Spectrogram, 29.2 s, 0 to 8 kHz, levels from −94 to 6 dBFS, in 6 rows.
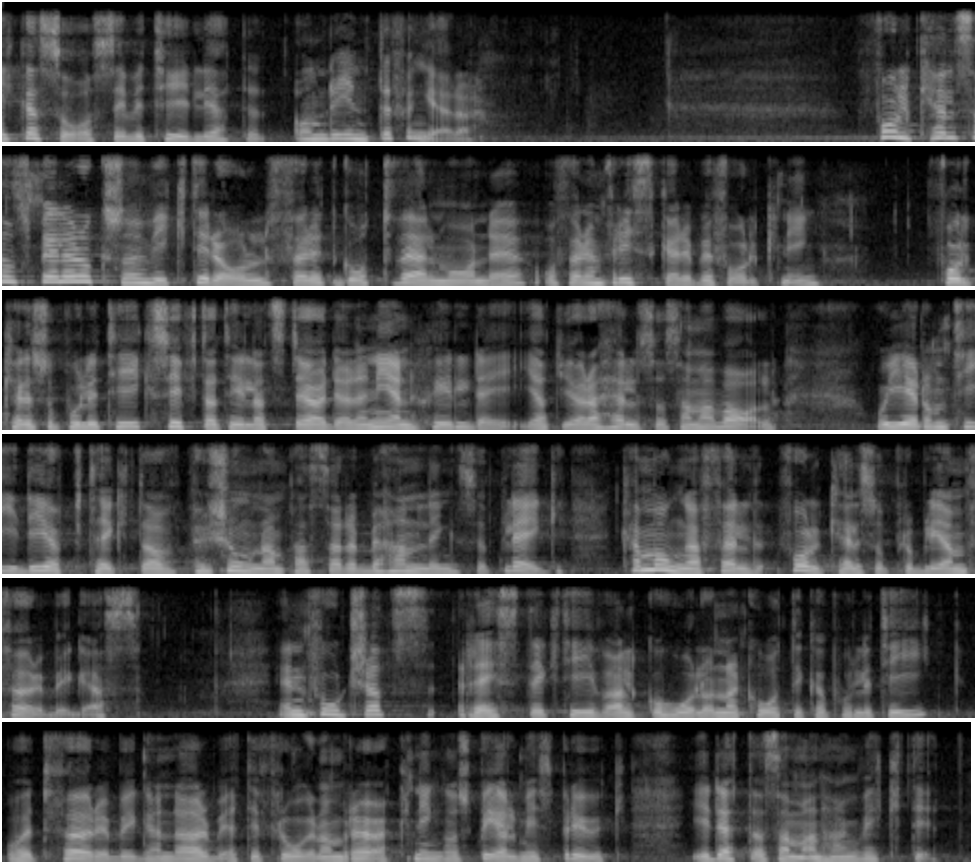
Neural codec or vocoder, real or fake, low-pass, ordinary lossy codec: none; real; 7.2 kHz; none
